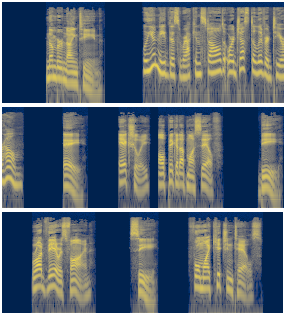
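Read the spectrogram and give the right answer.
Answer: A: Actually, I'll pick it up myself.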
